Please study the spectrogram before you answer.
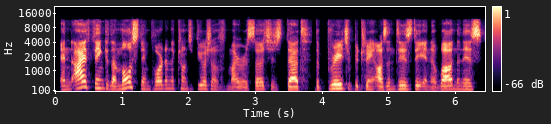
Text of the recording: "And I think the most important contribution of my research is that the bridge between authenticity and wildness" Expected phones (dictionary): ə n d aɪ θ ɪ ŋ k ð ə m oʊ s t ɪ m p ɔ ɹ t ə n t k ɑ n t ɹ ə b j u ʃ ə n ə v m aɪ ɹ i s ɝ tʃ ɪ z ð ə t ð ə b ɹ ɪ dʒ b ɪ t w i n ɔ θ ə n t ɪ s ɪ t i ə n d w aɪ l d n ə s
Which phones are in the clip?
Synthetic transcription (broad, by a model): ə n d aɪ θ ɪ ŋ k ð ə m oʊ s t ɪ m p ɔ ɹ t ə n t k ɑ n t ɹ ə b j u ʃ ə n ə v m aɪ ɹ i s ɝ tʃ ɪ z ð ə t ð ə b ɹ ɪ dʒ b ɪ t w i n ɔ θ ə n t ɪ s ɪ t i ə n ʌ w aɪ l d n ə s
